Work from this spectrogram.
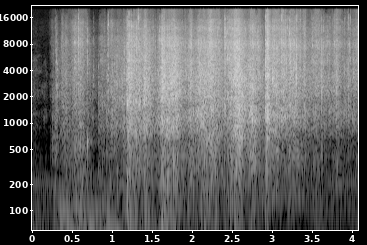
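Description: Paper is crinkled and handled during a birthday unboxing of a GeekUp Marvel box, with close, crackling rustles that start abruptly and continue in uneven bursts.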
